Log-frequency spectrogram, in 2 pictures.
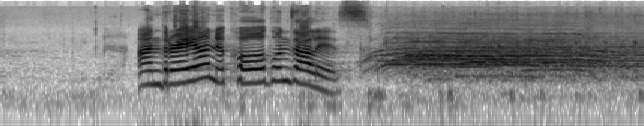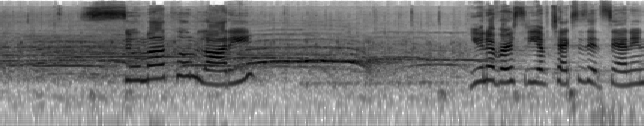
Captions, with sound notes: Andrea Nicole Gonzalez, (crowd cheering and applauding) summa cum laude, University of Texas at San Antonio.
